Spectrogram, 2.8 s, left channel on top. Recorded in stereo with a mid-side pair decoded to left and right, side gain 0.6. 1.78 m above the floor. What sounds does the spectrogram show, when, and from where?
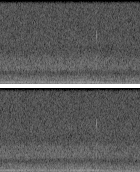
0.0 s a fan: straight ahead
